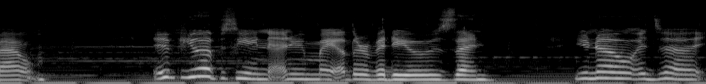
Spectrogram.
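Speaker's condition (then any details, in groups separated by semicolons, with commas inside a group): Friedreich's ataxia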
